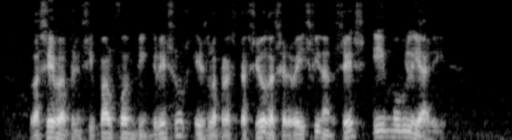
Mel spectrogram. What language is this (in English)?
Catalan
